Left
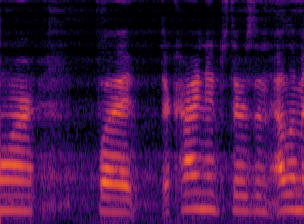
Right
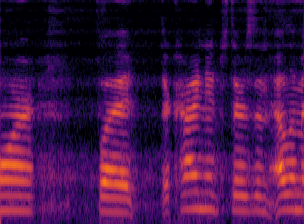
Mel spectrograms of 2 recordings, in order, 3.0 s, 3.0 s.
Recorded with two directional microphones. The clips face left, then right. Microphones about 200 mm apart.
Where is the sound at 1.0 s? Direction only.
45° right (ahead or behind).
